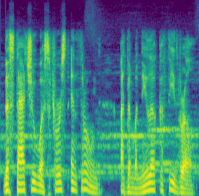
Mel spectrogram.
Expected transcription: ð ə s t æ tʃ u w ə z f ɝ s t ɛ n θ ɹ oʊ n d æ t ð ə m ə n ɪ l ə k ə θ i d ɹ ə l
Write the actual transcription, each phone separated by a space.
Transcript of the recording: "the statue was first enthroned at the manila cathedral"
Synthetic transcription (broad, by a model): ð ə s t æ tʃ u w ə s f ɝ s t ɛ n θ ɹ oʊ n d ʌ t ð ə m ə n ɪ l ə k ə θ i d ɹ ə l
